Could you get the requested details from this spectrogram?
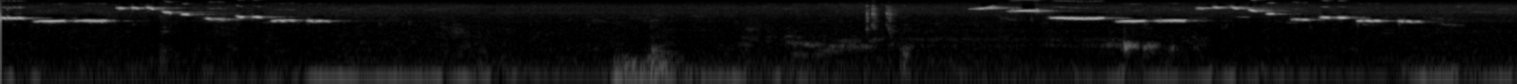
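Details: Brown-chested jungle flycatcher song used as a lure during morning dew-airing: two phrases of high whistled notes, each stepping downward into short repeated whistles, separated by a pause with a faint tap, over steady hiss.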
